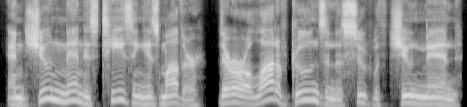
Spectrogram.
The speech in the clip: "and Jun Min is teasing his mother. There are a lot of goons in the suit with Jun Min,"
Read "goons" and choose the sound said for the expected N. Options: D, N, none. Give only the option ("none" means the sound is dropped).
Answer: N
